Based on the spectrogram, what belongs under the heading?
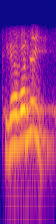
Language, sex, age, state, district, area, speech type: Odia, female, 45-60, Odisha, Sambalpur, rural, conversation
